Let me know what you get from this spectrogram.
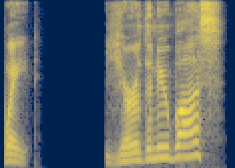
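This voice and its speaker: A man acts out a hapless, dim husband in a hardboiled gangster radio comedy. His delivery is whiny and bewildered, with very lively pitch swings. The recording is dry and close. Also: slow, no echo. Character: slow-witted, hapless, indignant husband caught among gangsters. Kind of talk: hardboiled comedic gangster audio drama acting.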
